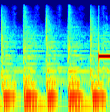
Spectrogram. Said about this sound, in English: We deafened you. I sound okay. You make a noise. Beep beep beep. Oh yeah, you barely register.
